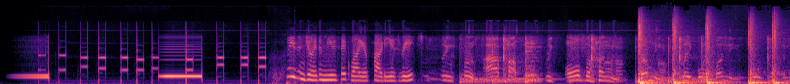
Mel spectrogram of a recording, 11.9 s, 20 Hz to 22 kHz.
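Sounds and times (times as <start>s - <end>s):
sustained telephone tone: 0.2s - 4.2s
speech: 4.3s - 11.3s.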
